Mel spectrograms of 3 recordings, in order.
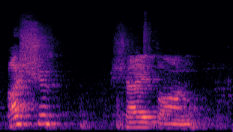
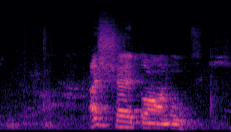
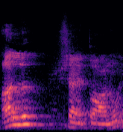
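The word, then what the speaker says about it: الشيطان: So instead of pronouncing lam, you pronounce sheen two times, and it becomes ash shaytanu. Ash shaytanu. Right? You don't pronounce al shaytanu, even though the word is al. But lam becomes silent.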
